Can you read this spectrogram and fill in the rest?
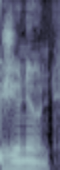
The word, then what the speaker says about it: Junun: Okay, so after the second time, the tweets start coming in and the emails start coming in and people are telling us that we're pronouncing it wrong, that it's really Junun.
